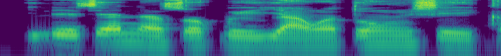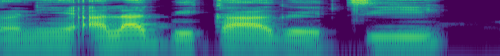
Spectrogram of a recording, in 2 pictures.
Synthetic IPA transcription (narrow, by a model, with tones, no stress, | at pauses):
i˧le˦ʃɛ˦nãː˦˨sɔ˧k͡pe˦i˧ja˦˨w̃ɔ̃˧to˦nũ˦ʃe˧i˨kã˨nĩ˧˦a̰˧la˦ɡ͡be˨˦ka˦a˧ɡɛ˨ti˨˦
